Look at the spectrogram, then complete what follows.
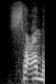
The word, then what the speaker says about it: son: যেমন একটা example, SUN সান হয়, SON সান হয়, আবার বলো না সন হয়, ওটা ভুল উচ্চারণ।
